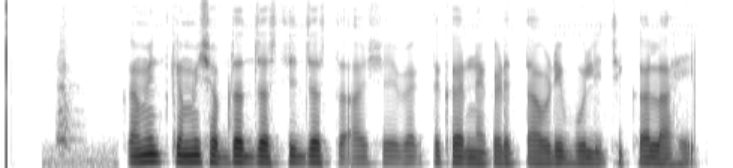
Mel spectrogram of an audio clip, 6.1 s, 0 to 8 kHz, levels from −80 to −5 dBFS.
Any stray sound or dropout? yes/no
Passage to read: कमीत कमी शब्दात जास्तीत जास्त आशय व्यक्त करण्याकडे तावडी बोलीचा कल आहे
yes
